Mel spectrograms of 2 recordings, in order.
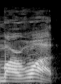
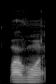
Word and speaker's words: Marv Won: I say Marv Won, but I know I'm not saying it correctly because it's it's spelled Marv. I thought he was Hispanic at first. No, it's not. I just like him saying it like that. It's one, like as if you won a game or like as in Marvin you're a winner.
